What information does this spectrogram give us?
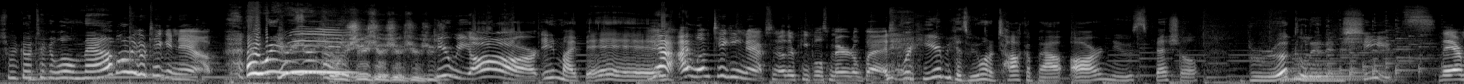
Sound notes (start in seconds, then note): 2.0 whimsical transition sounds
